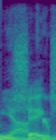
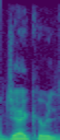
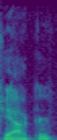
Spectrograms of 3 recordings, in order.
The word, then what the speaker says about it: Jaker: Some people call me Jaker just because they don't know no better and because it's kind of spelt that way, but it's pronounced Yawker.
